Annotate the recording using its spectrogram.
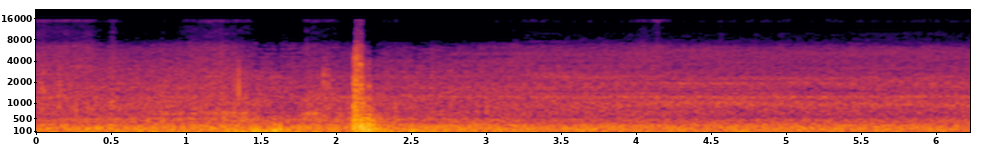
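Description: One solid thump about two seconds in: the Toyota 4Runner's rear liftgate being shut. A steady low rumble runs underneath.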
